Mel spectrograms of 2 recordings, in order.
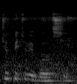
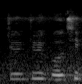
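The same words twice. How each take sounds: First: Softer and lower, as if telling a secret; hushed secret. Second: Said in the usual way. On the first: Shown as a demonstration. Seller to live viewers, hushed like sharing a secret. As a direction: lean in and say চুপি চুপি বলছি under your breath.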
